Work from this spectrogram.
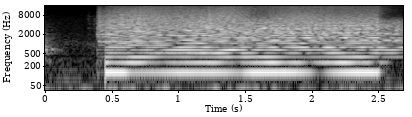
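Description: A big layered lead synth built from an OB-X patch and Hybrid Keys, with no effects on it, holds one loud, steady harmonic-rich note for about two seconds and then cuts off cleanly.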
